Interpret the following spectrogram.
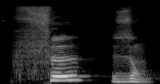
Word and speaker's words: faisons: It should be pronounced fait, but now we will pronounce it as feu. Nous faisons.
